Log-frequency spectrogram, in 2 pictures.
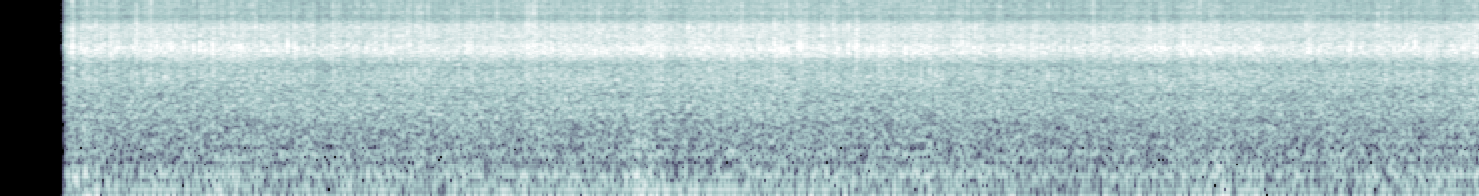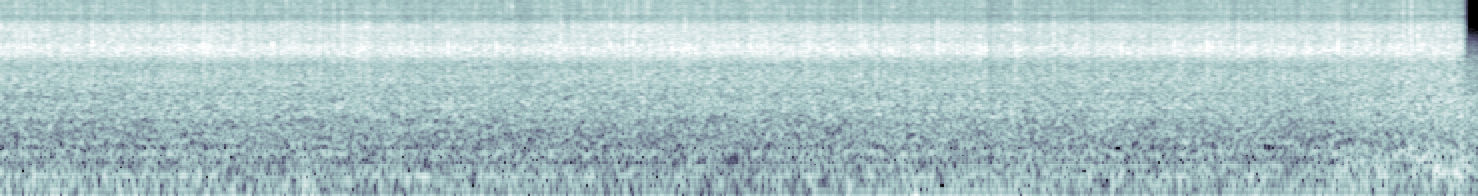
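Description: Steady hiss of water beating on a car windscreen, heavy like rain or spray, with a low rumble underneath. It starts abruptly about half a second in and cuts off suddenly near the end.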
